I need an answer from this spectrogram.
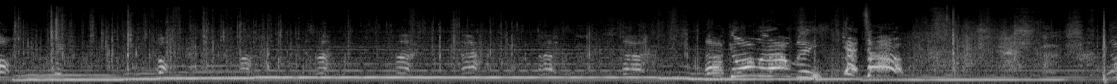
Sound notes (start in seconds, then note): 4.5 Percival groans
